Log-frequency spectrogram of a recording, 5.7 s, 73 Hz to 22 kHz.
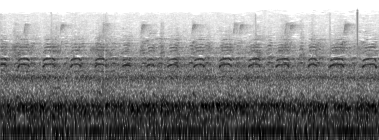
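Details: White-bellied sea eagle at its nest in Olympic Park, Sydney, Australia, on an October 2014 morning during a visit, giving a fast run of nasal, goose-like honks, about two per second, over steady hiss and low hum.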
